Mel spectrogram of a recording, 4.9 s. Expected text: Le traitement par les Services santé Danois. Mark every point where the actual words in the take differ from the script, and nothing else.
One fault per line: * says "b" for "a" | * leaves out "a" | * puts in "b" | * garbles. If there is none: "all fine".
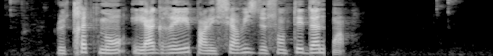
* puts in "est agréé"
* puts in "de"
